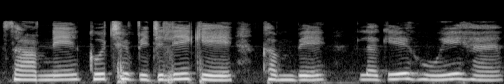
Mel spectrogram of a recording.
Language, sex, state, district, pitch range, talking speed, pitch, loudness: Hindi, female, Punjab, Pathankot, 210-235 Hz, 95 wpm, 220 Hz, -13 LUFS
